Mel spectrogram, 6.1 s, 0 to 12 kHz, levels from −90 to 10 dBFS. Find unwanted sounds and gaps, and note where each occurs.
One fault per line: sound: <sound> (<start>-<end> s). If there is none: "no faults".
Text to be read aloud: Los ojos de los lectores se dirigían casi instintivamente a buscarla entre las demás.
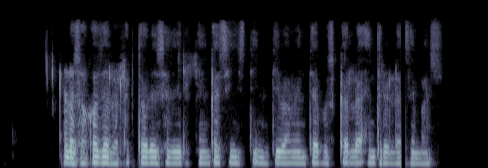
sound: dropout (5.0-5.1 s)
